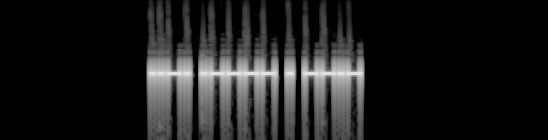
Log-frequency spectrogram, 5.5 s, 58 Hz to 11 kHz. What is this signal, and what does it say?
Morse code, heard as a keyed tone, about 28 wpm, 700 Hz. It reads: F1EQ
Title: DXCC-100 Call Signs - 4 Characters - 28wpm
